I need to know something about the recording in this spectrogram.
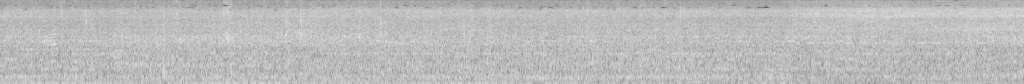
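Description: Suitcase wheels roll and rattle over a hard floor.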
